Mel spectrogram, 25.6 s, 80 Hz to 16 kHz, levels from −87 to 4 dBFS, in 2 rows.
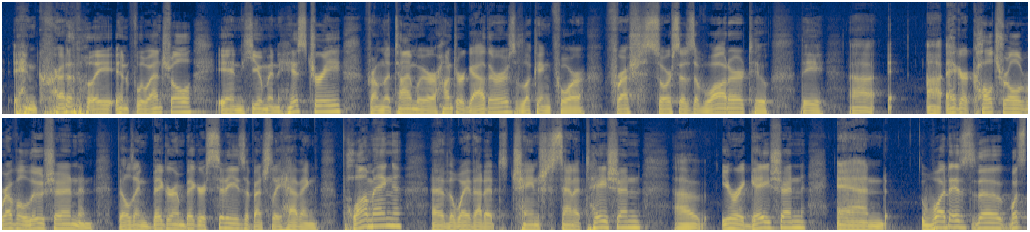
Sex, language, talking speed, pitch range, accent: male, English, 110 wpm, 90-120 Hz, American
